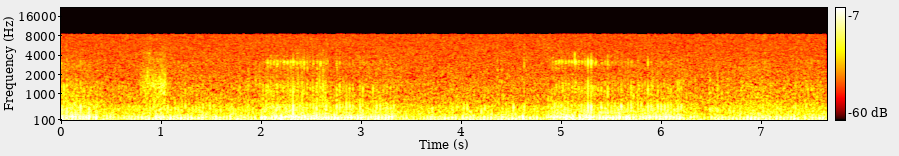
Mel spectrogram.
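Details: Relaxed domestic cat Rudolph produces a soft continuous purr, a deep fluttering drone that rises in brief brighter swells about every three seconds.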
